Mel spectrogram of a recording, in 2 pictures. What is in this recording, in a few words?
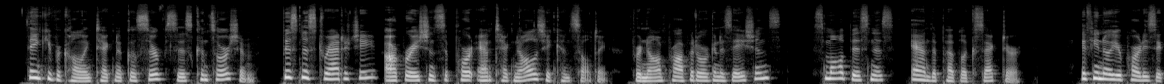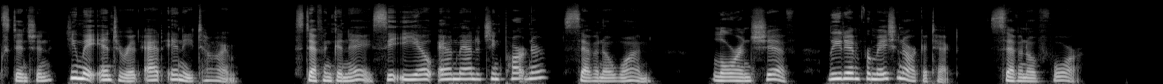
Out going phone message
